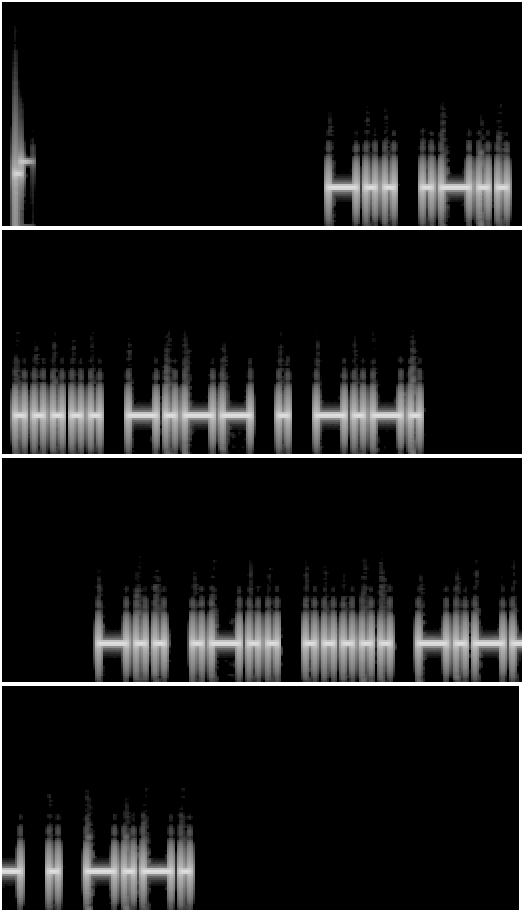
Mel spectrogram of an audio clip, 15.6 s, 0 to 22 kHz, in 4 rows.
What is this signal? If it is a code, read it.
Morse code, heard as a keyed tone, about 17 wpm, 700 Hz. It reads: DL5YEC DL5YEC
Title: DXCC-100 Call Signs - 6 Characters - Repeated 2x - 17wpm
